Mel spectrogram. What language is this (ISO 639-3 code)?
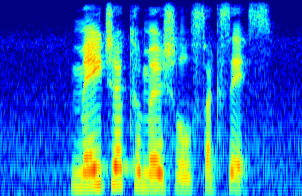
eng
